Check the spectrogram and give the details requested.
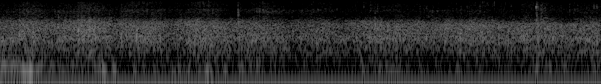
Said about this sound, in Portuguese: Aplaudo o Senhor por causa dessa palavra.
